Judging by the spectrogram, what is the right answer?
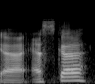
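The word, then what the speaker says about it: Escha: It's actually Eska and Logi. I thought it was going to be Esha and Logi, but they pronounce it, so it's Atelier, Eska and Logi.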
